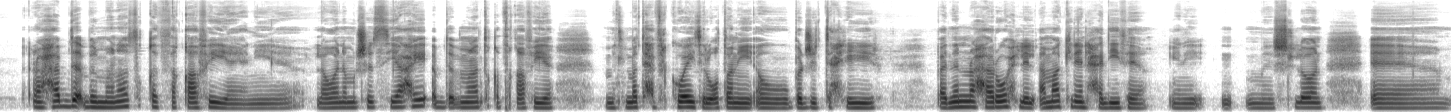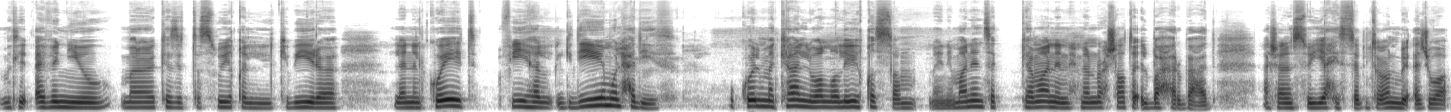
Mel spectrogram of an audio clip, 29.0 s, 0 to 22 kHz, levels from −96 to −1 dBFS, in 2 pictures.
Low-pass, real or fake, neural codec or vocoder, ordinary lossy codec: none; real; none; none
